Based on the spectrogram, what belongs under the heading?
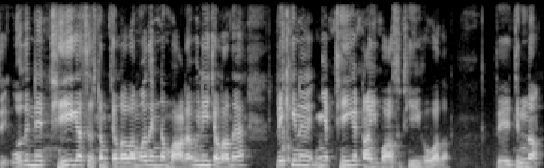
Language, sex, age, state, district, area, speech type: Dogri, male, 30-45, Jammu and Kashmir, Reasi, rural, spontaneous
